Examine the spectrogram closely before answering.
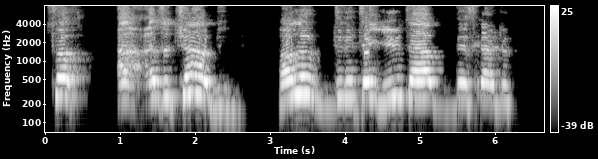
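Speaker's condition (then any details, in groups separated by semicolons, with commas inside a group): Cerebral palsy; cerebral palsy since childhood, uses a wheelchair, swimming advised in childhood to exercise all muscles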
